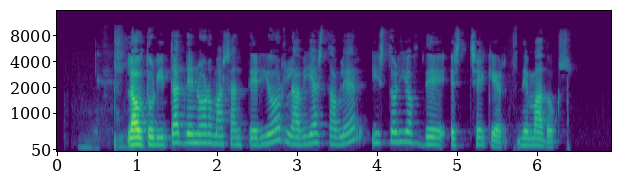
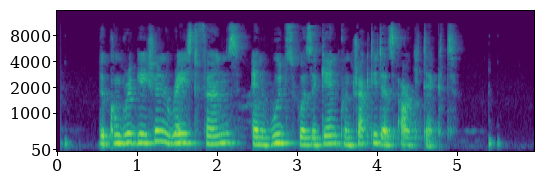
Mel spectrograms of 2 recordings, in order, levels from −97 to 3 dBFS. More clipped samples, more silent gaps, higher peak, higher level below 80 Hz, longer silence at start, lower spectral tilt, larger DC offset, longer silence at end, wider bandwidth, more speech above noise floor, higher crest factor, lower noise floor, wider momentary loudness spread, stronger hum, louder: neither; neither; about the same, -2 dBFS vs -4 dBFS; second, -80 dBFS vs -64 dBFS; first, 0.7 s vs 0.1 s; second, -4.5 dB/octave vs -6 dB/octave; neither; about the same, 0.55 s vs 0.45 s; second, 10 kHz vs 11.5 kHz; about the same, 29 dB vs 30 dB; first, 28 dB vs 16 dB; first, -57 dBFS vs -49 dBFS; second, 17 LU vs 22 LU; neither; second, -28 LUFS vs -20 LUFS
